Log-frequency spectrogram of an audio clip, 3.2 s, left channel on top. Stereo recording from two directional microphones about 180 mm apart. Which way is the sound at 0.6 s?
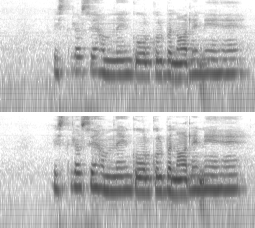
55° right (ahead or behind).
